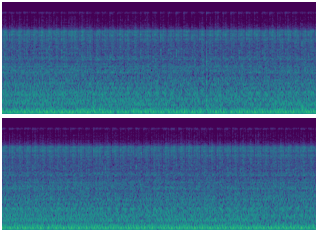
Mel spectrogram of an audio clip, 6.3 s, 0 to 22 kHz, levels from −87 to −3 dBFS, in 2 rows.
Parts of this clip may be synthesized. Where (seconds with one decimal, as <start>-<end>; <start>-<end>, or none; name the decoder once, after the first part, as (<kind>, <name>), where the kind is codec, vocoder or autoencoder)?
none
